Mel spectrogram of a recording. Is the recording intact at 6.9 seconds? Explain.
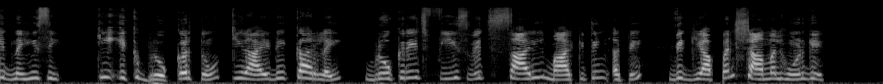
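No. At 6.91 s there is a pre-echo: a brief burst of hiss about 14 ms long sitting just ahead of a sharp attack, softening and smearing its onset. It comes from the codec spreading quantisation noise across a whole transform block, so noise meant for the loud attack also fills the quiet moment before it. On a waveform this shows as low-level noise rising before the transient; on a spectrogram, as a broadband smear leading the onset.

That moment also carries plainly audible codec damage from what is likely HE-AAC compression, which fits a bitrate around 20 kbps. The treble is rebuilt by copying lower bands upward, so harmonics fail to line up across the crossover, and s sounds come out gritty, metallic or lispy. A spectrogram shows the upper band as repeated copies of lower patterns rather than continuous harmonics.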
